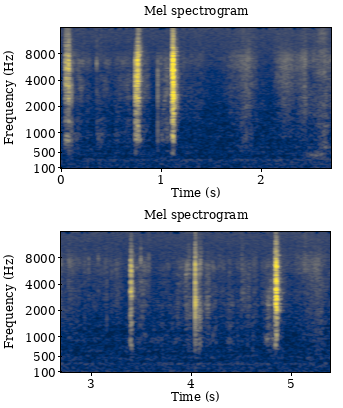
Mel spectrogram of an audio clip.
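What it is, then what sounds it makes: Quill nib scratching on paper. A thin quill or dip pen nib scratches across flat, thin sheets of cream writing paper lying on a desk while writing. A series of short, bright, dry scratches and ticks stands out over a quiet, steady hiss, with softer faint strokes between them.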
